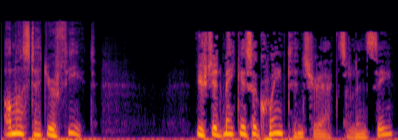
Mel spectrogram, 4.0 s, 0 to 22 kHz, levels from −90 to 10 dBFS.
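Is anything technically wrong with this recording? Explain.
Yes. From 1.20 s to the end, the audio shows an adaptive stream switching to a lower bitrate. The player stepped down to a cheaper encoding when throughput fell, with no gap at the switch. The quality change is abrupt: the band above 8.4 kHz disappears, leaving the speech dull with more audible codec artefacts. This fits an MP3 stream dropping from 128 kbit/s to 32 kbit/s.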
